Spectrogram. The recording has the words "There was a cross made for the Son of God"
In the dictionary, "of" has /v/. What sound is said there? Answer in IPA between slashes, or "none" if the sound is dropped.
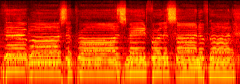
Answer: /v/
